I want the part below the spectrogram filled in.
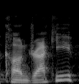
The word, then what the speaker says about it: Kondracki: Yeah, it was directed by Larissa Kondracki, I think is how you pronounce it. Dothraki, yeah.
